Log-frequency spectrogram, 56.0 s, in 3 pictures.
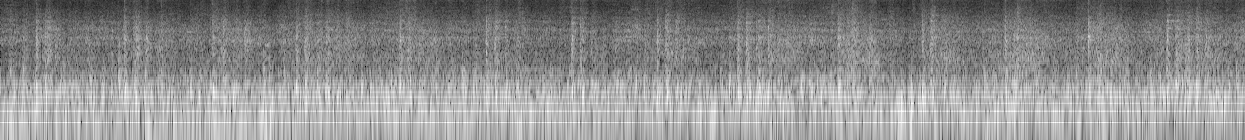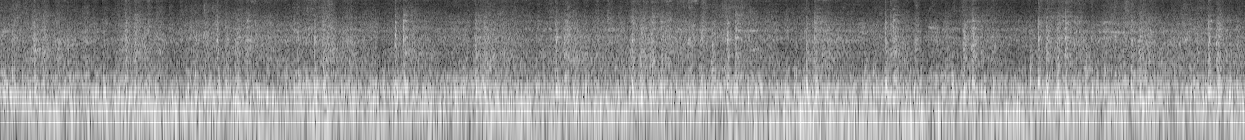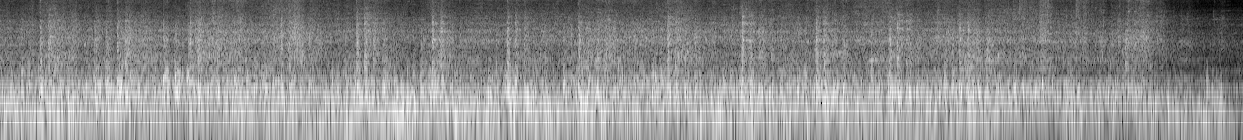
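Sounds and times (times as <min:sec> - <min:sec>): wheels clacking over rail joints: 0:00.0 - 0:55.9
freight train wheels rumbling: 0:00.0 - 0:56.0.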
